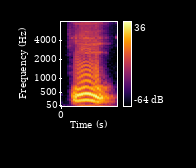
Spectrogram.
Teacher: होठ को गोल करके आप बोल रहे हो, यानी पार्शियली क्लोज्ड है ऊ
